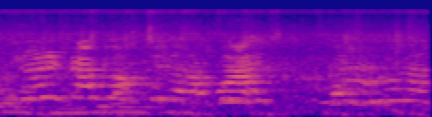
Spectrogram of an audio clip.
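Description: Voices talking, children's voices among them.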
